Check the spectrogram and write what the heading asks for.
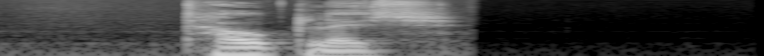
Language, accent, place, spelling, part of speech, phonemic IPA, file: German, Germany, Berlin, tauglich, adjective, /ˈtaʊ̯klɪç/, De-tauglich.ogg
- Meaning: fit, suited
